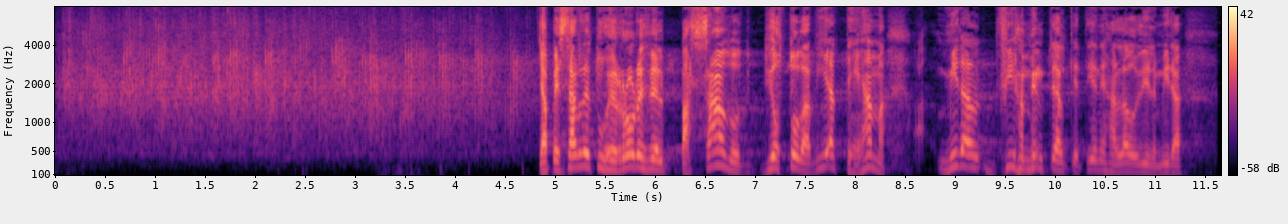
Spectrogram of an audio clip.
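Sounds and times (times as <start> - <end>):
audience applause: 0.0 - 4.9
speech: 4.8 - 11.5.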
